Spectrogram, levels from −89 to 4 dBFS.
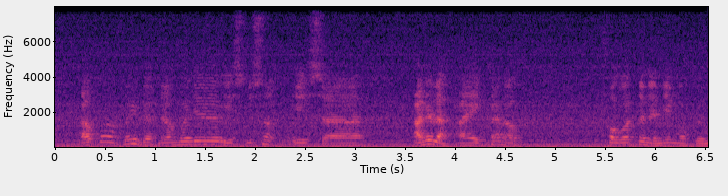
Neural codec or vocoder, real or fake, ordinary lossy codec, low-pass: none; real; none; none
